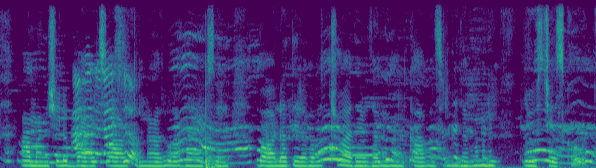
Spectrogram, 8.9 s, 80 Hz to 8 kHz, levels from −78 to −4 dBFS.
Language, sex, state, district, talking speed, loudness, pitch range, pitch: Telugu, female, Andhra Pradesh, Krishna, 115 wpm, -24 LUFS, 200-225 Hz, 205 Hz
